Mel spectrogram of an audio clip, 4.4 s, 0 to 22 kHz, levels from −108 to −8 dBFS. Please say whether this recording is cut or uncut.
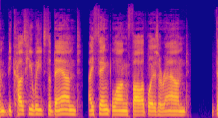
cut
